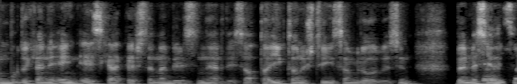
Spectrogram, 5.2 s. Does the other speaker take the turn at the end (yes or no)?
no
